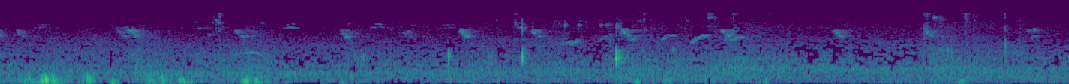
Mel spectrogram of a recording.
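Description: Small birds chirping and calling in the trees, many short high chirps scattered throughout. A few soft low thumps in the first two seconds.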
